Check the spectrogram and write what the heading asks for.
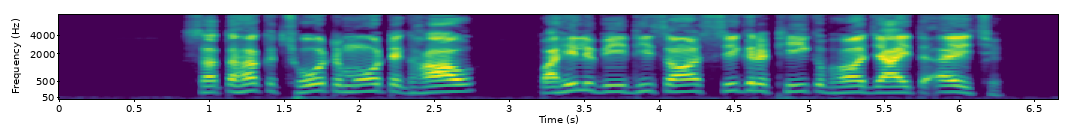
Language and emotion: Maithili, neutral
